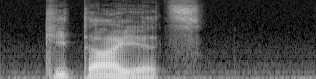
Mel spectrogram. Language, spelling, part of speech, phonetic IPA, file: Polish, kitajec, noun, [ciˈtajɛt͡s], Pl-kitajec.ogg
